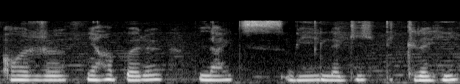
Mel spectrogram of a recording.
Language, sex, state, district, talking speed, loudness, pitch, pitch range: Hindi, female, Himachal Pradesh, Shimla, 105 wpm, -14 LUFS, 205 Hz, 200-215 Hz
